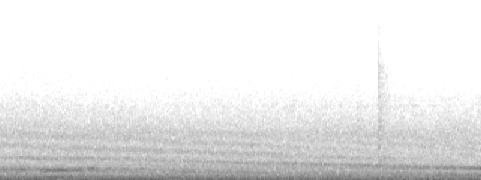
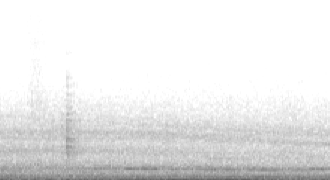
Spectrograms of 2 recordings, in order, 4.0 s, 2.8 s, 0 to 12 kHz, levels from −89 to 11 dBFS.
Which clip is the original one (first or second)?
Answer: first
